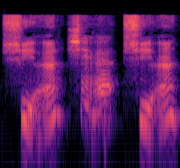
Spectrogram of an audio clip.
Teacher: 3 নম্বর tone নিচে নেমে উপরে যাবে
